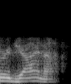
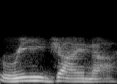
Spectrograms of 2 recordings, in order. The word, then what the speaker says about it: Regina: It is the city that rhymes with fun. Yes, it's called Regina, not Regina, but Regina.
